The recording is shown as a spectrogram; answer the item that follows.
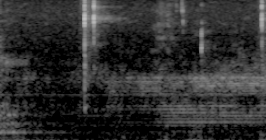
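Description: Faint mouse clicks during spreadsheet formula work: a quick double click, then a couple of isolated light clicks a moment later, soft and close over a low background hum.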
